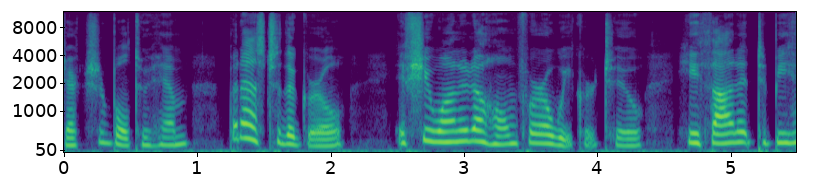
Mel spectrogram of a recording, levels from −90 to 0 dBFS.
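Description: No technical faults can be heard anywhere in this recording. Nothing interrupts or alters the speech at any point.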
